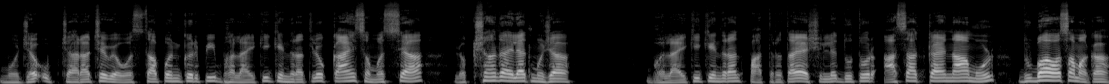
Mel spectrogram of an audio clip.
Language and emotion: Goan Konkani, fearful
